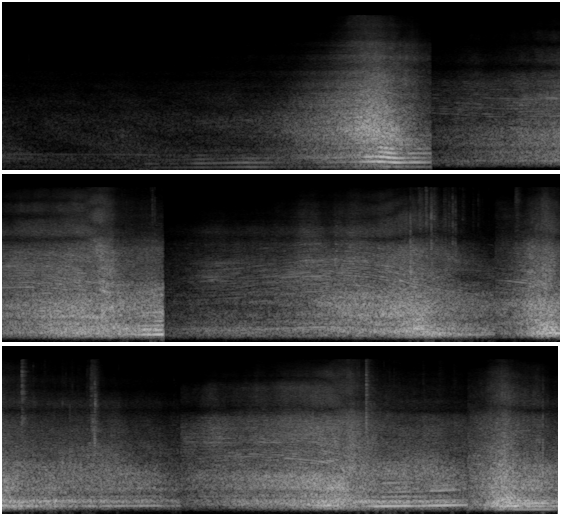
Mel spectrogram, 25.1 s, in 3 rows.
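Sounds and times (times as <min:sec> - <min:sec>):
car engine pulling hard: 0:02.2 - 0:06.5.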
